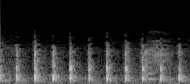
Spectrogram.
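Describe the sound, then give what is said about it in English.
A rapid, steady run of about eleven firm knocks on the door of a house, evenly spaced, with no voices. “Knock harder. I can't. It hurts my knuckle.”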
